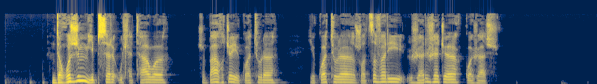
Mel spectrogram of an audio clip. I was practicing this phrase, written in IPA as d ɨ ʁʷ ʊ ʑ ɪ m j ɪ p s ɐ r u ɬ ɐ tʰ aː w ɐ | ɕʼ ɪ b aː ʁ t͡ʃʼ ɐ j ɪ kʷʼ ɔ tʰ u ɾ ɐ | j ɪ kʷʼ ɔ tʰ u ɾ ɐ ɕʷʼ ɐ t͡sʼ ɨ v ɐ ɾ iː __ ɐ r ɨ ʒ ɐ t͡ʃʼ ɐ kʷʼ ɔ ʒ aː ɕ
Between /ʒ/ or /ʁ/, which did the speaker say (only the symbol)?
ʒ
